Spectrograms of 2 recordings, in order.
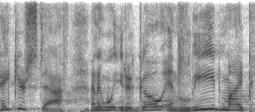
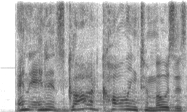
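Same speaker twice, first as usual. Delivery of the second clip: ordinary talk, nothing marked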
